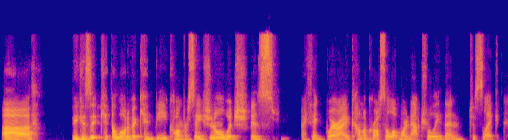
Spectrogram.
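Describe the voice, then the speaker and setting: A woman's voice: on the low side, normal speed. A woman talking casually as a podcast guest, informal and self-deprecating, phrasing things loosely. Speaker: podcast guest, fitness coach. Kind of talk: casual conversational talk.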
